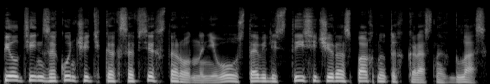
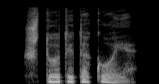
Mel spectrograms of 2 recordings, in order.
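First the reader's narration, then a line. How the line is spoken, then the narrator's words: Fearful whisper, forced calm. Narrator (Russian): прошептал тень, стараясь сохранить хотя бы спокойный вид, но внутри все подрагивало от страха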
